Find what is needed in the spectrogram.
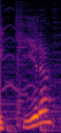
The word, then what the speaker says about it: Kira: A corrida do L atrás do é, Light Yagami, carinhosamente apelidado de Kira, que, se, que é como se fosse a pronúncia japonesa da palavra killer, que significa assassino, né?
